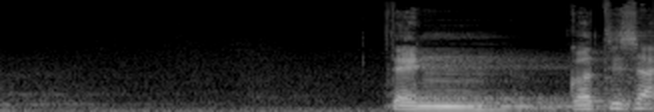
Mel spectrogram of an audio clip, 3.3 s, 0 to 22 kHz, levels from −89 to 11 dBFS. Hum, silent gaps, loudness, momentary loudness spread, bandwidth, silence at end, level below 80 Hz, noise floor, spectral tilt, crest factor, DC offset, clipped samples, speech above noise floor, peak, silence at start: none; none; -26 LUFS; 13 LU; 17.5 kHz; 0 s; -56 dBFS; -55 dBFS; -6.5 dB/octave; 20 dB; under 0.1%; under 0.1%; 31 dB; -8 dBFS; 0 s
